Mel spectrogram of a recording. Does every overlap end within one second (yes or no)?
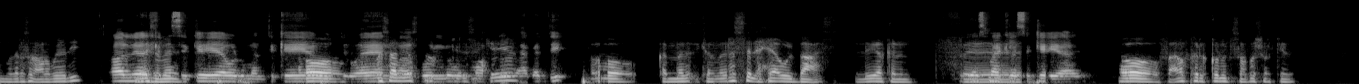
no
